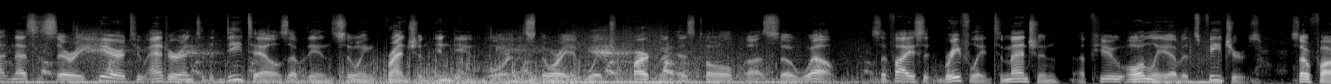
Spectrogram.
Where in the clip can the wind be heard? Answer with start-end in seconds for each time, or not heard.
0.2-9.7.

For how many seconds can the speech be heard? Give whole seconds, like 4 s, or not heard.
13 s.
